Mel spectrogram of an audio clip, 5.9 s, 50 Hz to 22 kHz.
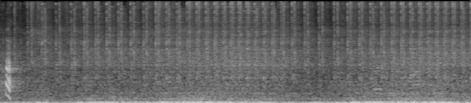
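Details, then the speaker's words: Old pickup with a 304/305 V6 that had never had an exhaust, now fitted with a new hot-rod exhaust. After install it gives a deep, even, smooth rumble with no rasp or popping, much quieter than before. "that's a lot quieter it does sound like a boat i told you"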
